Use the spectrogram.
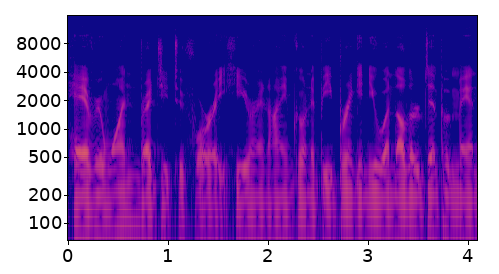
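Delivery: flat, dull, unenthusiastic monotone with no energy. Imitating how they opened their videos, imitating own unenthusiastic intro. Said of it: "rather than just being like, ... That's kind of like what I sounded like".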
